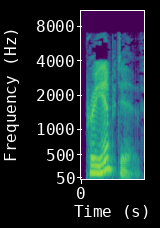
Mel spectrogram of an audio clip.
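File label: "preemptive", English, British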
